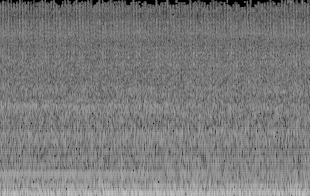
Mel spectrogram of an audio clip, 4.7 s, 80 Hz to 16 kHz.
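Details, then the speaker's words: Honda B16 engine after timing belt, water pump, tensioner and battery replacement: smooth, steady low idle with even note, no ticks, knocks or misses; idles like a champ. "just idles like a champ."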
